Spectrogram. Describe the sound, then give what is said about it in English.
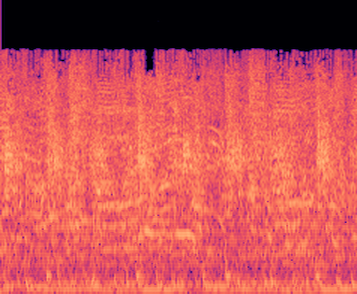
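A loud, dense crowd at a teen party downstairs, with overlapping shouts and yells over a steady thumping low bass beat, continuous throughout with no pauses. “Jack walks downstairs and continues to search the crowd.”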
